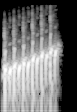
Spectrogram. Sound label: Stylized Bubble Pops Ascending; SoundsCrate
